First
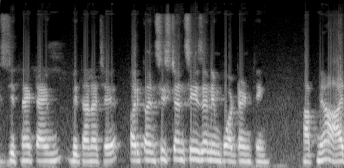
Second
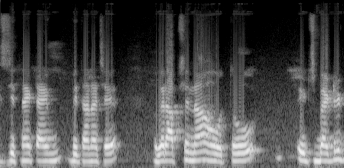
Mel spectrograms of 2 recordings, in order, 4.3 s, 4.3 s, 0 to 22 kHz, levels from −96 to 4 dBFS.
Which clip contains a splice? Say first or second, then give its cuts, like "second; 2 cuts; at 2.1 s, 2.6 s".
first; 1 cut; at 1.5 s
